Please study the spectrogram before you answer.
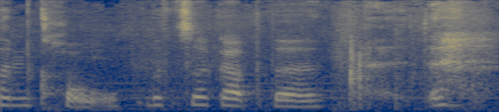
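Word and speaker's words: Chaol: I'm butchering this aderin adland how do you pronounce the guard's name Chow kale kale I'm going to call him Cole let's look up the c h a o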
